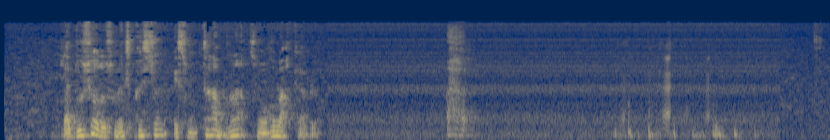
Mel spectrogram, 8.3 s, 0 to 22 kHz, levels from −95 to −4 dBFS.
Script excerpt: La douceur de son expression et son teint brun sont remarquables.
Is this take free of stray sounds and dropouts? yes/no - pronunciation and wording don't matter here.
no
